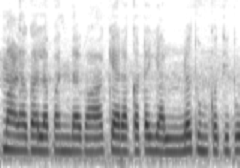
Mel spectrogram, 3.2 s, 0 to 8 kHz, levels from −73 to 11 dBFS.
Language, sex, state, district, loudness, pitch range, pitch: Kannada, female, Karnataka, Chamarajanagar, -15 LUFS, 210-220 Hz, 215 Hz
